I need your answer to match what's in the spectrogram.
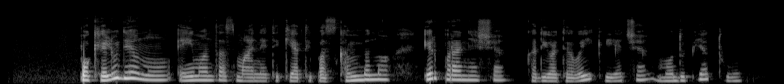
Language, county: Lithuanian, Vilnius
